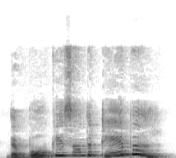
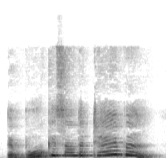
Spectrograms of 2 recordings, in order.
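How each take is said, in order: The two takes are said the same way.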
